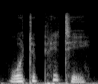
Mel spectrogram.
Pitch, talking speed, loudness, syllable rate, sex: 140 Hz, 185 wpm, -20 LUFS, 5.3 syllables/s, male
